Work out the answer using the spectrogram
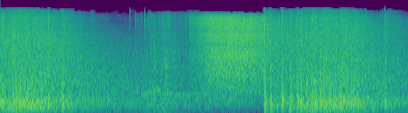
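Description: Fireworks going off in two rapid volleys, each a dense run of bangs and crackling. The first volley eases off about a second and a half in, and a second one builds about two seconds in.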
